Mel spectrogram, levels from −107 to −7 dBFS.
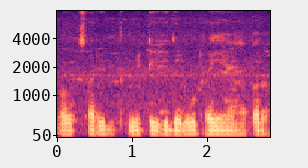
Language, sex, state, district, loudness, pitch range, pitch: Hindi, male, Haryana, Charkhi Dadri, -17 LUFS, 85-90 Hz, 85 Hz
